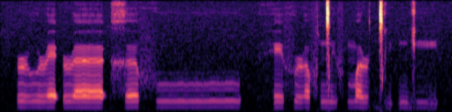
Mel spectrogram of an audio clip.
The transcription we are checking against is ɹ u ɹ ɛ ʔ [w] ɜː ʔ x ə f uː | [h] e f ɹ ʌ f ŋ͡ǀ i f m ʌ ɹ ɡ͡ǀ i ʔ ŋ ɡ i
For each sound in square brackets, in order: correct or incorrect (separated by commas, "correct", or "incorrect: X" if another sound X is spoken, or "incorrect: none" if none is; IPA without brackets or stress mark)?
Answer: incorrect: ɹ, correct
